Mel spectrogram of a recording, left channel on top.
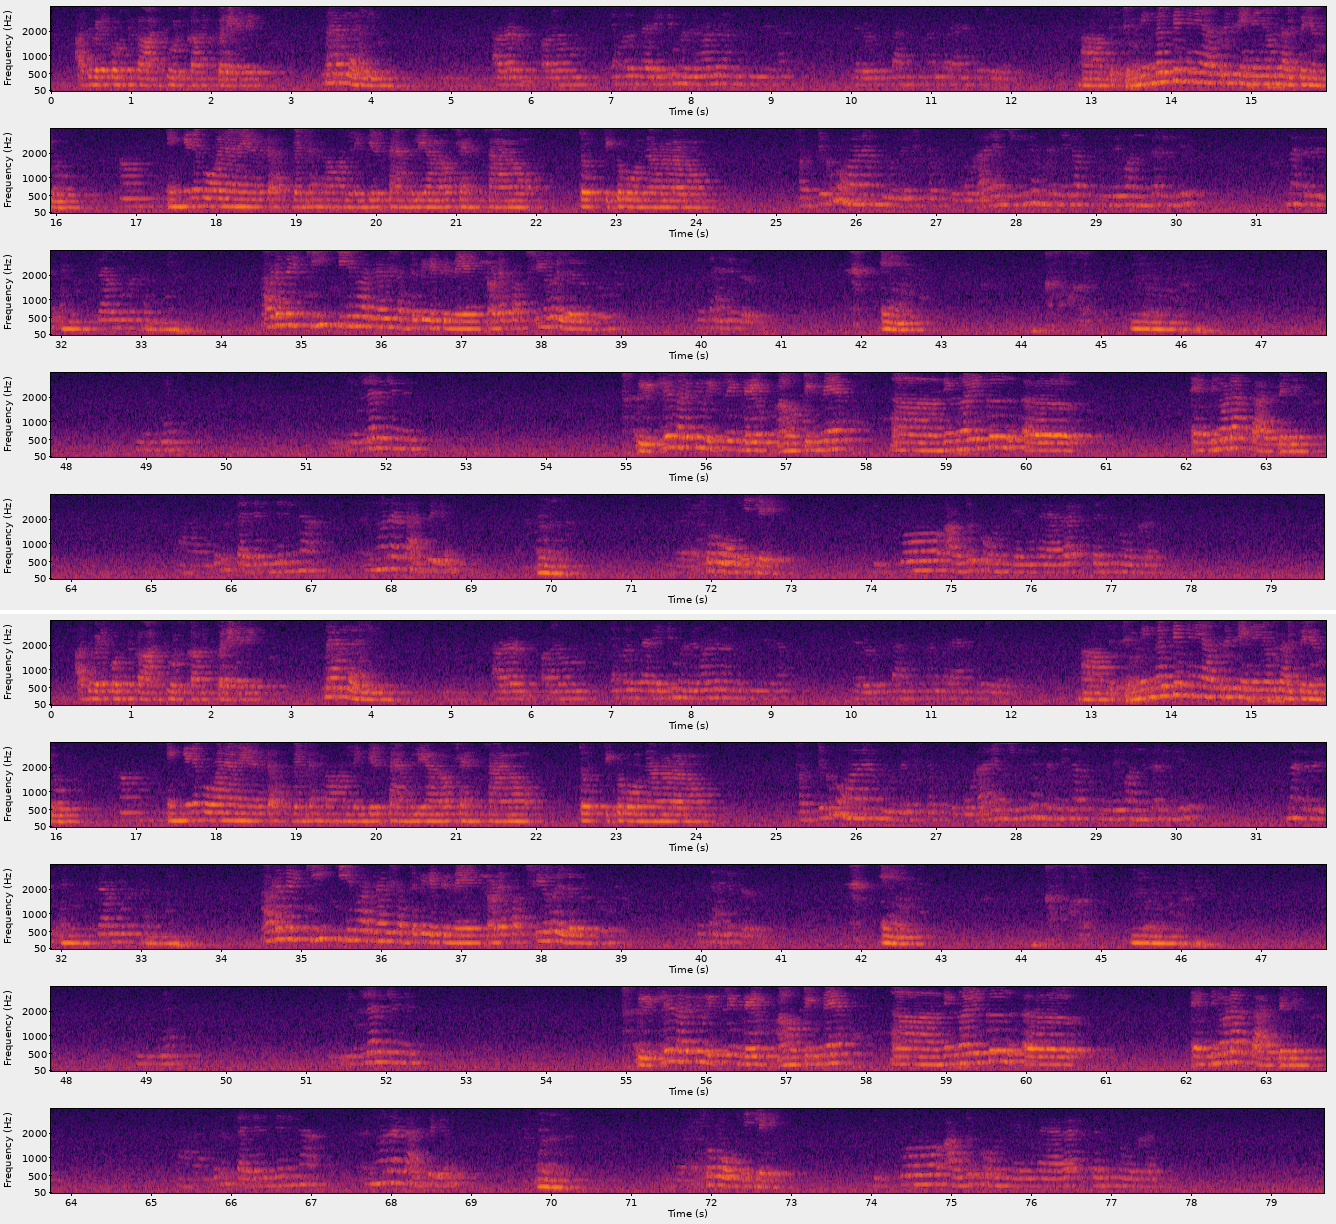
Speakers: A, on the right (about 80°); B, on the right (about 25°).
A: അത് ഇവിടെ
B: ഉം
A: കൊടുന്ന് കാണിച്ച് കൊട്ക്കാന്നൊക്കെ പറയണത് വേറെ
B: ആഹ്
A: കാര്യല്ലേ
B: ഉം ഉം അവിടെ ഓരോ നമ്മള് വെറൈറ്റി മൃഗങ്ങളൊക്കെ കണ്ടിട്ടുണ്ടെങ്കിലൊ എന്തരോടും കാണിച്ചുകൊടുക്കാനും പറയാനും പറ്റൂല്ലേ
A: ആഹ് പറ്റും നിങ്ങൾക്ക് എങ്ങനെയാ യാത്ര ചെയ്യുന്നതിനോട് താല്പര്യണ്ടോ
B: ആഹ്
A: എങ്ങനെ പോവാനാണ് വിത്ത് ഹസ്ബൻഡ ആണോ അല്ലെങ്കിൽ ഫാമിലിയാണോ ഫ്രണ്ട്സാണോ തോ ഒറ്റക്ക് പോവുന്നോടാണോ
B: ഒറ്റക്ക് പോവാനാണ് കൂടുതൽ ഇഷ്ടം പക്ഷെ കൂടാ എന്തേലും നമുക്ക് എന്തെങ്കിലും എന്തേും വന്നിക്കാണെങ്കിൽ നല്ലതല്ലേ
A: ഉം
B: ഒരാൾ കൂടെള്ള
A: ഉം അവിടെ എന്ത ഒരു കീ കീന്ന് പറഞ്ഞൊരു ശബ്ദം കേൾക്കുന്നേ അവിടെ പക്ഷികൾ വല്ലതുണ്ടോന്ന്
B: ത് ഫാനിയിട്ടത്
A: ഏഹ് ഉം ഉം
B: പിന്നെ വീട്ടിലാരോക്കെണ്ട്
A: വീട്ടിലുള്ളരൊക്കെ വീട്ടിലുണ്ട് ആഹ് പിന്നെ ആഹ് നിങ്ങൾക്ക് ഏഹ് എന്തിനോടാണ് താല്പര്യം
B: താല്പര്യം ഫാഷൻ ഡിസൈനിങ് ന്നോടാണ് താല്പര്യം
A: ഉം
B: ആഹ്
A: ഇപ്പൊ പോകുന്നില്ലേ
B: ജോലി ഇപ്പോ അവിടെ പോണില്ല ഞാൻ വേറെ സ്ഥലത്ത് നോക്കാണ്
